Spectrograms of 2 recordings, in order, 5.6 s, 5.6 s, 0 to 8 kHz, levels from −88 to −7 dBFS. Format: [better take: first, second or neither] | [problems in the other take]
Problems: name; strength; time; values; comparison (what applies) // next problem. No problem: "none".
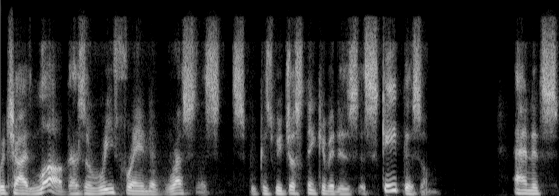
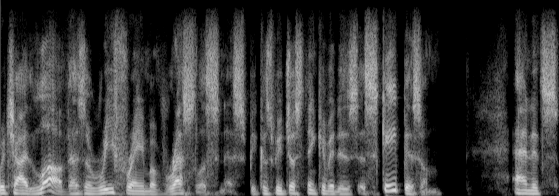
second | noise reduction (neural mask model DeepFilterNet 3)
